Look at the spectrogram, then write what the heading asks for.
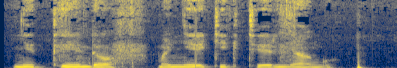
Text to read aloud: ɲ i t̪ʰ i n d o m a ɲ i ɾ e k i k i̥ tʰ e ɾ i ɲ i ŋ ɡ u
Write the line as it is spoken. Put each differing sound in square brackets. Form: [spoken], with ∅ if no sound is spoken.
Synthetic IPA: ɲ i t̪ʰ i n d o m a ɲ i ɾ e k i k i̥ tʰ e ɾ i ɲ [a] ŋ ɡ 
